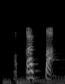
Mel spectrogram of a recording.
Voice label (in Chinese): 我知道了（爽朗乖巧 わかった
